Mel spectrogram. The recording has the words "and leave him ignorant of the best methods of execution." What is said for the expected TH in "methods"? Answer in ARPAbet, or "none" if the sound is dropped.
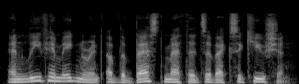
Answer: TH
